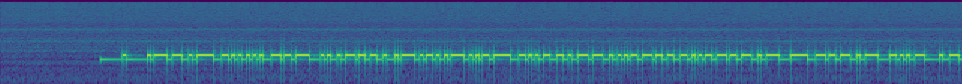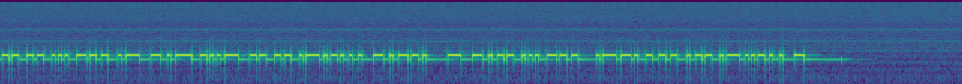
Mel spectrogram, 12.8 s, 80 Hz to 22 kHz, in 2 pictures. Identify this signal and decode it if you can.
TTY/TDD text telephone tones (45.45 baud Baudot), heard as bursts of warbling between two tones, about 400 Hz shift, 1600 Hz centre. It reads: ENTRY OF PEDESTRIANS IS NOT NORMALLY CONTROLLED, ONLY VEHICLES.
